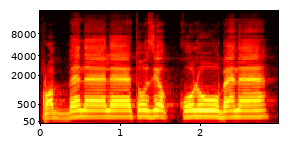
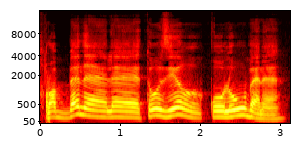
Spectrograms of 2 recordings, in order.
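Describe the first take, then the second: First: Slow chant, تزغ ending on a qaf; dropped ghayn demo. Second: Slow chant, تزغ keeping its own ghayn; correct ghayn recitation. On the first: Teacher shows where the mistake is, ghayn merged into qaf. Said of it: "الخطأ فين بقى؟". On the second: Teacher recites for students to listen, clear ghayn in تزغ. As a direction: sound a full ghayn in تزغ before the qaf. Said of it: "اسمع طيب". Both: Shown as a demonstration.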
